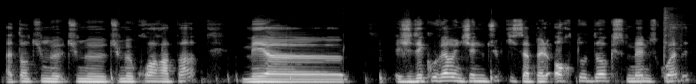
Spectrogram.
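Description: A man's voice: medium pitch, steady tone, normal speed, a little hiss or hum. A man hosting a gaming channel, chatting casually while he plays, rambling and hesitant with many fillers. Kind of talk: casual chat while playing.

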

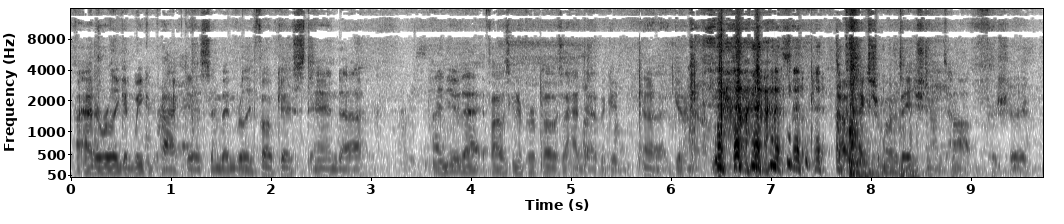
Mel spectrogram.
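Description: A man's voice: on the low side, lively intonation, crowd noise. A young man, a college football punter, answering reporters after a game, upbeat and grateful, recorded on handheld phones in a busy interview area. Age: young adult. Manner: upbeat, grateful, talks quickly. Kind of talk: postgame press interview. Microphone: handheld recorders and phones held close.

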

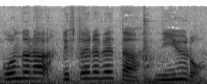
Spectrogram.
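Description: A woman's voice: high-pitched, fairly quick, slight background noise. A woman, chatting to her camera as she walks around a city outdoors, laughing often. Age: 30s. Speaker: travel vlogger. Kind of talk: casual travel vlog narration. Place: outdoors in a windy, cold city.

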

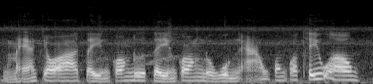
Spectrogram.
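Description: Gravelly older woman. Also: on the low side, normal speed, slight background noise. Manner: rambling, repetitive telling. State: often ill. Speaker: grandmother interviewed. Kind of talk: casual storytelling.

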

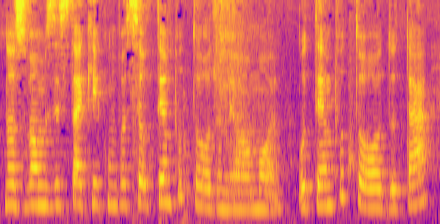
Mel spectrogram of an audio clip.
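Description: A loving young husband promising to stay by his wife's side, spoken by a woman narrating a soap, quick and tender with a gravelly edge. faint noise underneath. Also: on the high side, steady tone.

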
